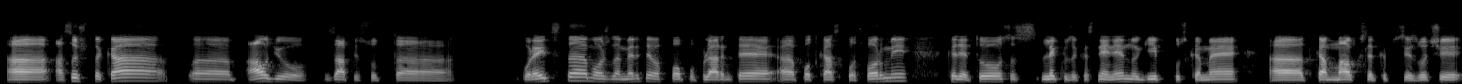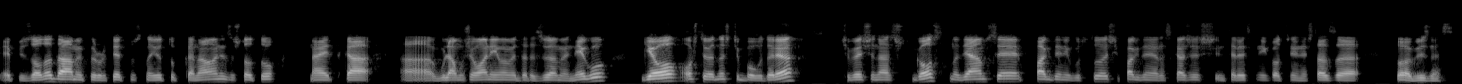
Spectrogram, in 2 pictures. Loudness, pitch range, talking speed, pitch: -28 LUFS, 105-125 Hz, 140 wpm, 115 Hz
